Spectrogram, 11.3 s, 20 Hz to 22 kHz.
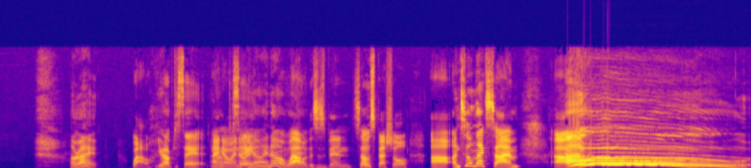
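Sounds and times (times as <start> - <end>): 
speech: 1.0 - 11.2
people howling like wolves: 8.5 - 11.2.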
